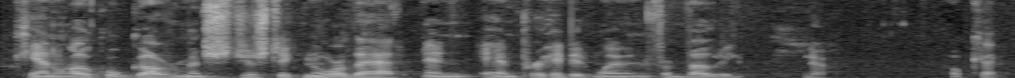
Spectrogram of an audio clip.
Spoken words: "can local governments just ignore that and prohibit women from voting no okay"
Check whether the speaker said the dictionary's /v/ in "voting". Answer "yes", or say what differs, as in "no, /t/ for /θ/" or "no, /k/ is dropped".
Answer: yes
